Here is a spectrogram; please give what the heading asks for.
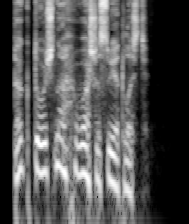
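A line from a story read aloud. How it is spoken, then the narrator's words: Barely audible reply. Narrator (Russian): Едва слышно ответил санитар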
